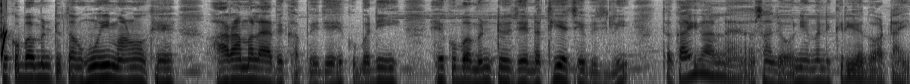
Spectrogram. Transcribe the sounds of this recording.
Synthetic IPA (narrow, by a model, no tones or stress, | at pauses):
ɦɪkʊɓɐmɪnʈt̪ɐɦũːimaːɳ̤uəkʰeːaːɾaːmlaːɪbɪkʰɐped͡ʑeːɦɪkɓɐni | hɪkʊɓɐmɪnɪʈd͡ʑeːnɐt̪ʰiɐt͡ɕebɪd͡ʑɪli | t̪ɐkaːɦiɠaːl̤ɪna̰ːɦḛ̃ɐ̰sãd͡ʑo̰ːʊ̰niəmɐ̃nɪkɾiʋẽːnd̪o̰a̰ːʈa̰ːḭ̃ːm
